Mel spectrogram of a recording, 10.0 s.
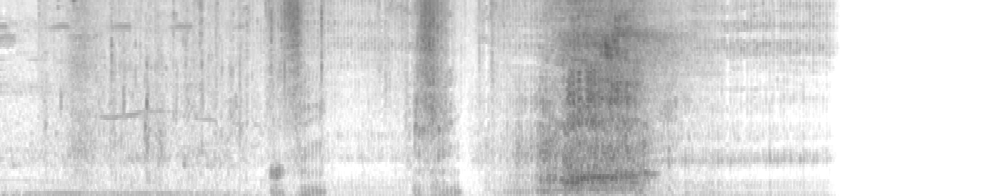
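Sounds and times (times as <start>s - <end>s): bear growling: 2.7s - 8.4s
bear huffing: 2.7s - 8.4s.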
